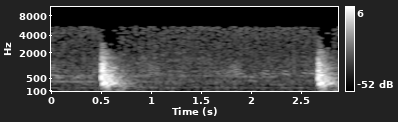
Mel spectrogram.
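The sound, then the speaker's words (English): Knocking at a door, heard as two single dull, heavy thuds about two seconds apart over a steady low hiss. “There's somebody knocking at the door.”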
